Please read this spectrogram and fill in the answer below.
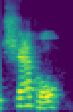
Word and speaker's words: Chapel: So also we have Bo Chapel. Found out how to pronounce that. He says, "Oh, it's chapel like the church."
